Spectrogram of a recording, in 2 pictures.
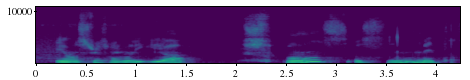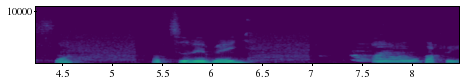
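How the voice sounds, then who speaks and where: The speech moves at a very slow pace with long, frequent pauses. Loudness swings widely, while pitch varies in an ordinary way. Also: woman, high pitch for a woman. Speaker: gaming youtuber. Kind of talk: gameplay commentary. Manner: casual, hesitant.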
